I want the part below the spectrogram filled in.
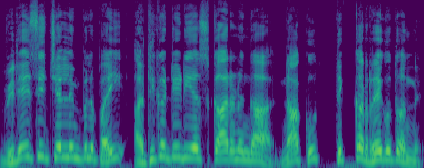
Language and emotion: Telugu, angry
